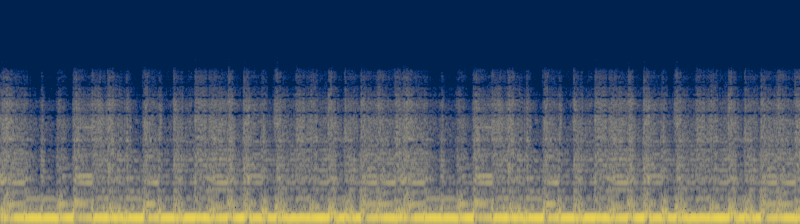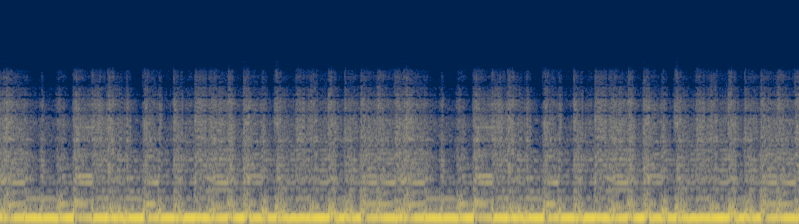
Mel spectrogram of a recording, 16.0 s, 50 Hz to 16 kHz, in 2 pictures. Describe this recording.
congo7guitar
tribal, guitar, acoustic, drum-loop, distortion, percussion-loop, noise, drums, improvised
